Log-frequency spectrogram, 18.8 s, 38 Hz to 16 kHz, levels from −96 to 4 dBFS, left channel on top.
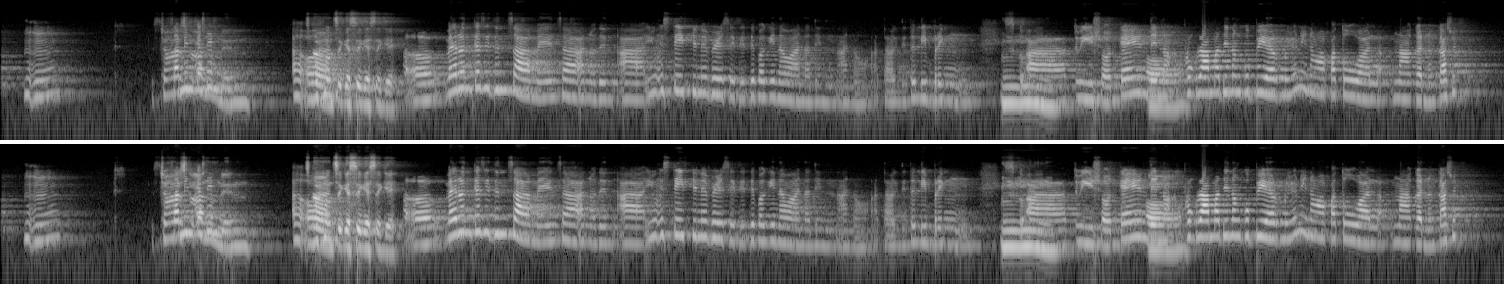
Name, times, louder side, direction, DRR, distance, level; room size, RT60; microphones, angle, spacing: voice 1, 0.3-0.7 2.2-2.8 3.6-4.2 5.0-18.2, right 2 dB, 10° right, 4 dB, 1.3 m, -26 dB
voice 2, 2.0-3.1 3.9-4.9 12.5-13.2 14.3-14.8, right 4 dB, 85° right, 16 dB, 0.7 m, -24 dB
27.0 x 12.0 x 9.1 m, 1.5 s
head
